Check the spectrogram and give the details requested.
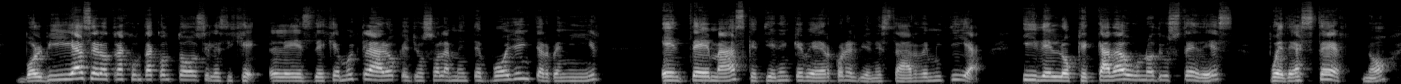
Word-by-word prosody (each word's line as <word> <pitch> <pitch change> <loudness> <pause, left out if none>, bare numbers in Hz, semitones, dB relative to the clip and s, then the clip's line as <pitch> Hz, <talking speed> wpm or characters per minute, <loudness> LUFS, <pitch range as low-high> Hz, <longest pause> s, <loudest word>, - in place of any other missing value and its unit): volví 175 - +2
a 260 - +11
hacer 265 -2 +3
otra 235 0 +1
junta 225 -1 -3
con 225 +1 -7
todos, 205 -1 -2
y - - -7
les 180 -1 -7
dije, 465 - -6
les 165 -1 -1
dejé 170 +4 -4
muy 230 +4 -7
claro 210 -4 +3
que 180 - -10
yo 180 0 -9
solamente 185 0 -6
voy 200 +7 -2
a - - -1
intervenir 175 -2 -6 0.6
en 180 -1 +3
temas 185 +2 +4
que 170 - -6
tienen 180 +3 -6
que 185 - -4
ver 165 -1 0
con 190 - -4
el 180 -2 -5
bienestar 150 0 -5
de 170 +1 -4
mi 185 +2 -9
tía, 220 +3 -4 0.4
y 215 -2 -1
de 190 -1 +4
lo 175 -2 +4
que 170 -1 -4
cada 210 +6 +7
uno 205 -2 -1
de 200 - -9
ustedes 200 +2 -2 0.3
puede 165 -1 +5
hacer, 120 -9 +2 0.2
¿no? - - -2
185 Hz, 185 wpm, -22 LUFS, 170-220 Hz, 0.6 s, a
